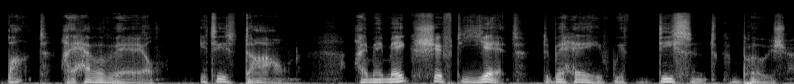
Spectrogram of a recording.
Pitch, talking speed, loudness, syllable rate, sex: 95 Hz, 130 wpm, -22 LUFS, 3.7 syllables/s, male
